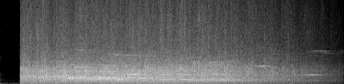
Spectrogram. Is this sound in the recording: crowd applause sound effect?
yes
